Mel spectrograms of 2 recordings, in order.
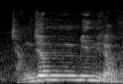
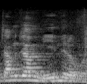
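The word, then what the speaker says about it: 张占民: 그리고 99년도 운 좋게도 병마용갱 발굴 대장을 지낸 장전민이라고 하는, 중국 발음으로는 짱장민이라고 하는데, 장 선생을 만나게 돼서 두 사람이 이제 저하고 이제 우정을 나누게 됐습니다.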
